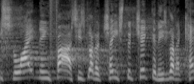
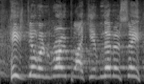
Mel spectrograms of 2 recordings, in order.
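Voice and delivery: ordinary talk, nothing marked

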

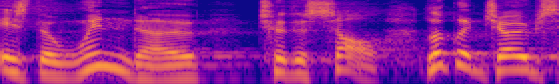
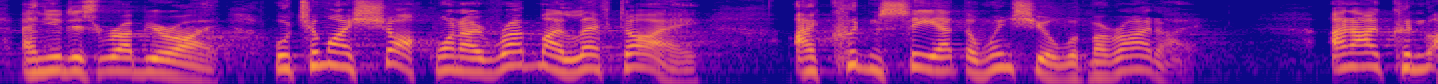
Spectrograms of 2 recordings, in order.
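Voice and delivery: usual speaking voice

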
